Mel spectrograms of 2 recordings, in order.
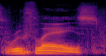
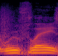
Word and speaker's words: Ruffles: doing ruffles all dressed rouflees they pronounce it roof lays in cuba oh replays yeah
